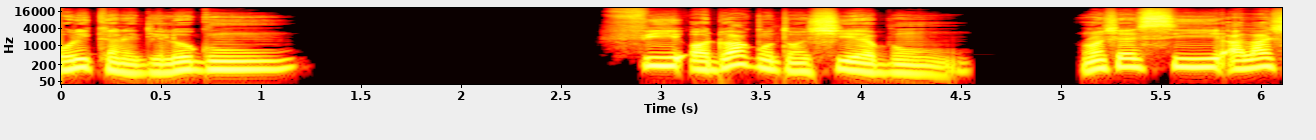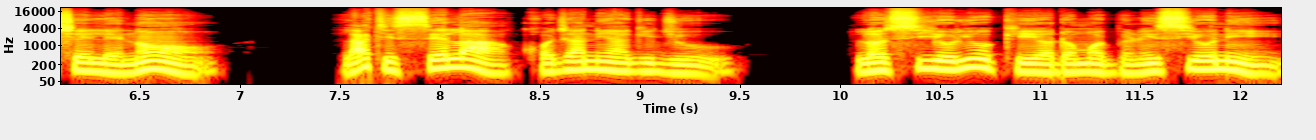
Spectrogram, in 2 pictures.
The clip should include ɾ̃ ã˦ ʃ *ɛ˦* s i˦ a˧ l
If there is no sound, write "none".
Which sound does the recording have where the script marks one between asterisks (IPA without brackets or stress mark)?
ɛ˦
